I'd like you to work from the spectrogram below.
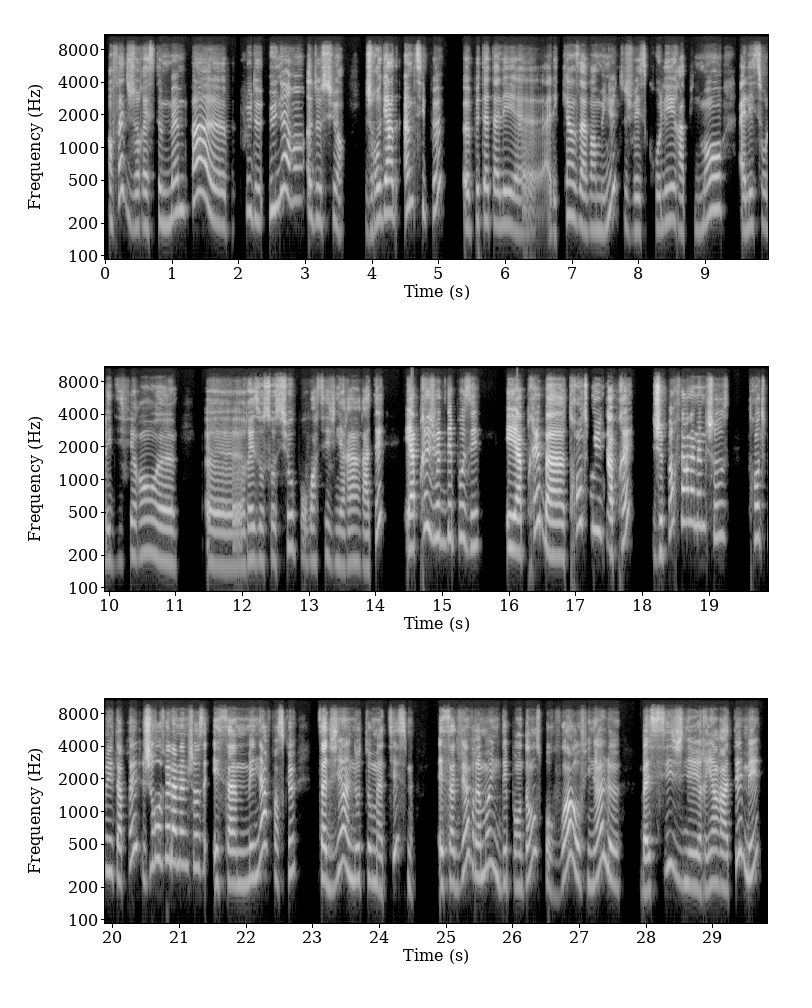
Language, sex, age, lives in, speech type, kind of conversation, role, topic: French, female, 35-39, France, conversation, advice, user, Comment puis-je mieux résister aux impulsions immédiates au travail ou à la maison ?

